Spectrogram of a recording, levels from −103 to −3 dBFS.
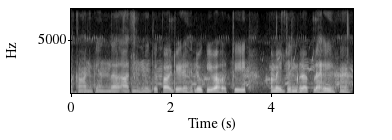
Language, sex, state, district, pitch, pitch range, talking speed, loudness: Hindi, male, Chhattisgarh, Kabirdham, 120 Hz, 120-125 Hz, 180 wpm, -32 LUFS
